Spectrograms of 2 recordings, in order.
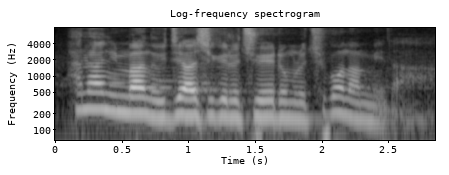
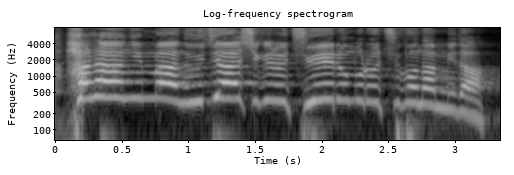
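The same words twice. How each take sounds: First: Solemn blessing, pitched low; restrained, low-pitched benediction. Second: High, ringing pulpit blessing; impassioned, high-pitched benediction; forceful blessing. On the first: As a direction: pronounce the blessing low and steady. First blessing, low before raised repeat. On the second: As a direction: proclaim the blessing with raised voice. Same blessing repeated at full force. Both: Real, not acted.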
